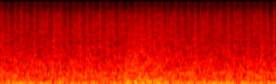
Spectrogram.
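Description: Rapid gunfire from Barret in Final Fantasy VII Remake rattles continuously, a dense, steady burst of automatic shots with combat noise filling the whole stretch, no voices.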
